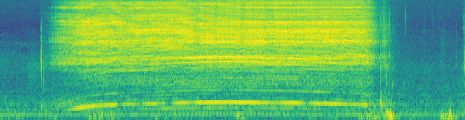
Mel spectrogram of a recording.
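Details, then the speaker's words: Federal Signal Aerodynic light bar motor after repair; it was loud and noisy from dirt and grime entering its ventilation openings. It spins up with a rising hum, then holds a steady, clean whine for about four seconds. Now runs smoothly and quietly. "part of that noises from being on this case let me hold it and in three a little motor running definitely sounds better than you"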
